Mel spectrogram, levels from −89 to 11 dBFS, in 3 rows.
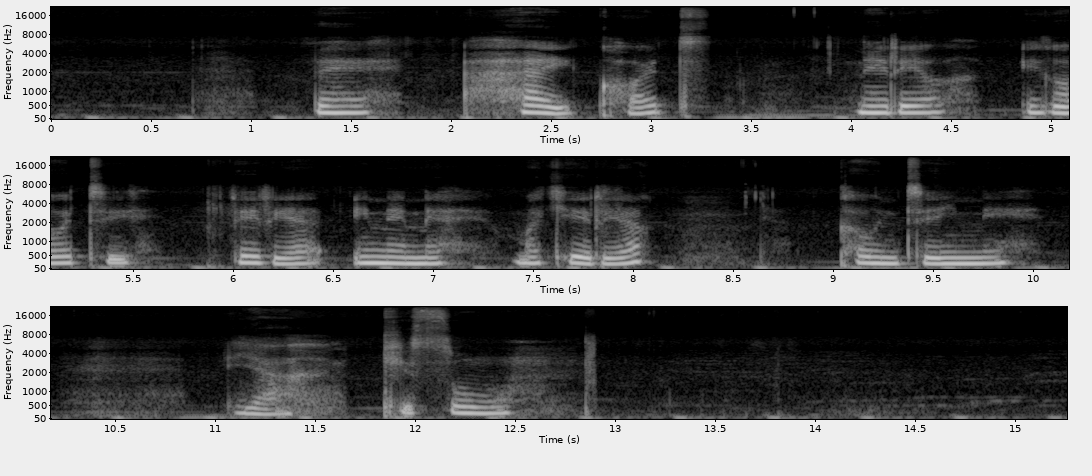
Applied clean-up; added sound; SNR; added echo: none; none; none; none.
